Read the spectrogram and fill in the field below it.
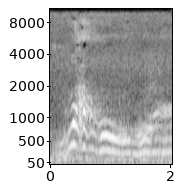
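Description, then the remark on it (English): A prowling neutered male cat in the bushes of a yard lets out a long, drawn-out caterwaul, its voice rising sharply then wavering low and steady for about two seconds, loud with no talking. “So I was sitting there yesterday out in the yard, and I hear this sound of the prowling cat.”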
